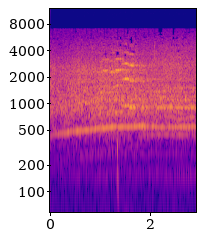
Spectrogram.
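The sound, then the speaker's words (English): A car drives along steadily toward White Oaks, its engine humming with a continuous rush of road noise at an even, unchanging level for the whole stretch. No one speaks. “With every mile, the car brought me closer to reunion with someone who no longer existed.”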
